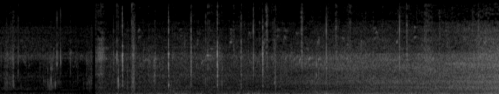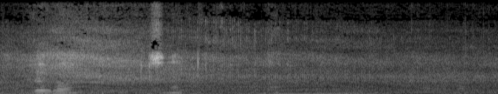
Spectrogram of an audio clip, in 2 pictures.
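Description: Faint footsteps on a gravel path, then from about a second and a half in, steady road traffic noise of cars on a main road. A child's voice calls out briefly, at about eight and again at ten seconds.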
